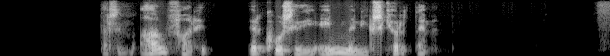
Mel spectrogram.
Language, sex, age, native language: Icelandic, male, 40-49, Icelandic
